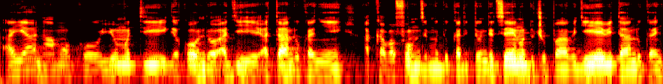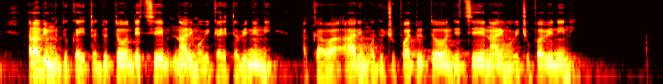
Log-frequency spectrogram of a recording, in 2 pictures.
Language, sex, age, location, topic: Kinyarwanda, male, 25-35, Huye, health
